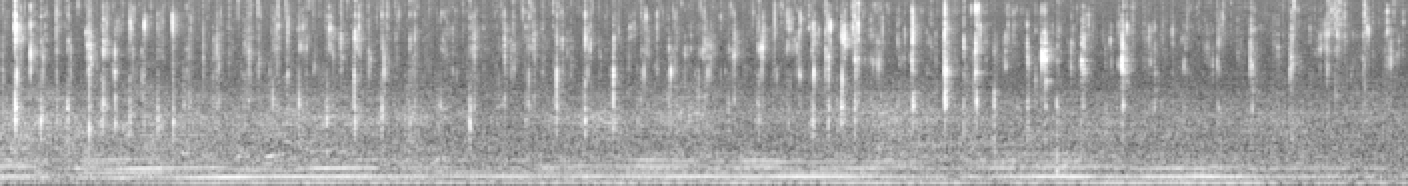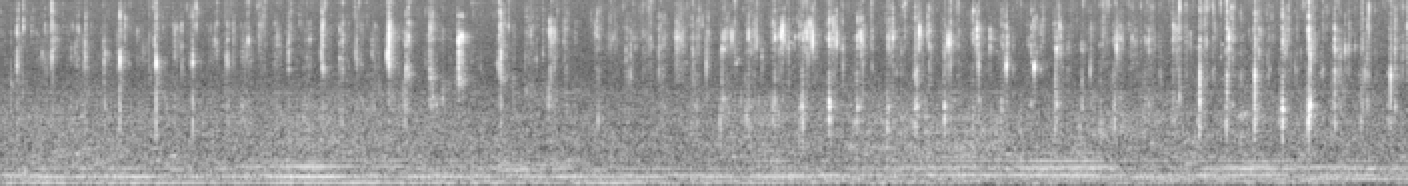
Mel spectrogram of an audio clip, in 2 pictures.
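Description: Opossum eating yogurt: a dense run of wet clicks and smacks from its mouth as it laps and chews, over a steady low hum.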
